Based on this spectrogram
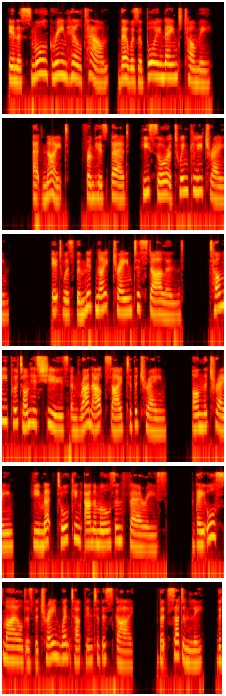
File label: ESL Short Stories for Kids Beginner SLOW Reading; The Midnight Train to Starland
